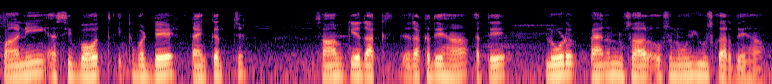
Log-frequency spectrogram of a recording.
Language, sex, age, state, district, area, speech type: Punjabi, male, 18-30, Punjab, Ludhiana, urban, spontaneous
